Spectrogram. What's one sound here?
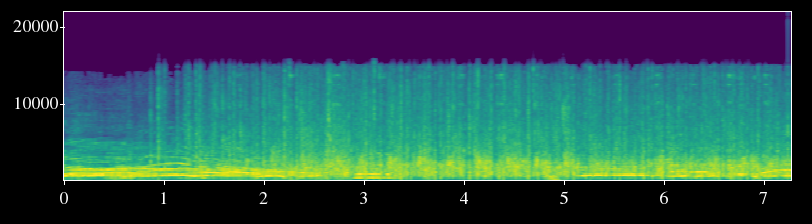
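Audience applause breaks out loudly and goes on steadily.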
